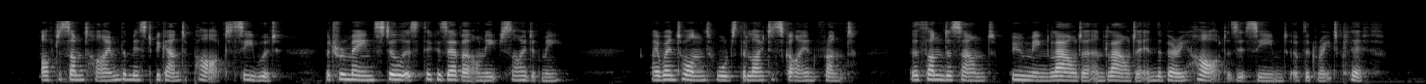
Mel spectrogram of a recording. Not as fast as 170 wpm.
No: fast, 205 wpm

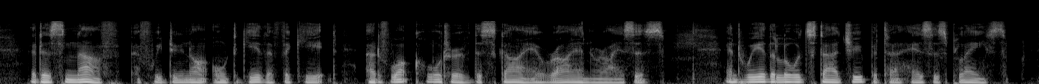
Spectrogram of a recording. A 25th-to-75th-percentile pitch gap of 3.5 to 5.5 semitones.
No: average, 2.9 semitones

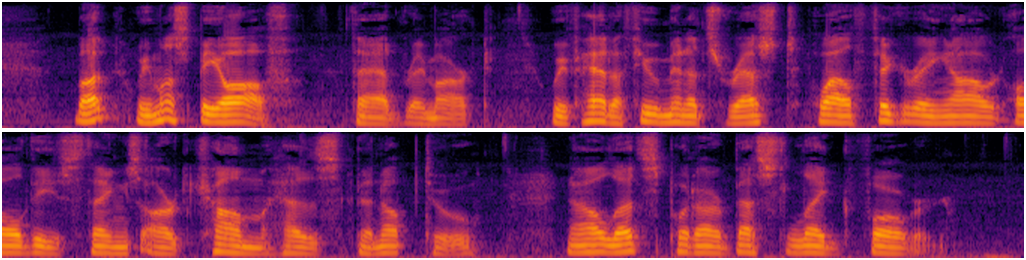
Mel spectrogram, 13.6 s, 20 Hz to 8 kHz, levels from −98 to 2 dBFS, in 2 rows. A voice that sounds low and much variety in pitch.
No: low, 110 Hz; average, 3.1 semitones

